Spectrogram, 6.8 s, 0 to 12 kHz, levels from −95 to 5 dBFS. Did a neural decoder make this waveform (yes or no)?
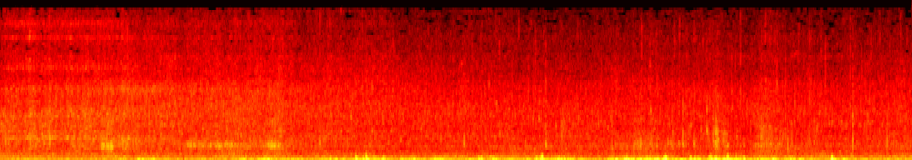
no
